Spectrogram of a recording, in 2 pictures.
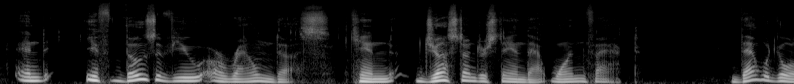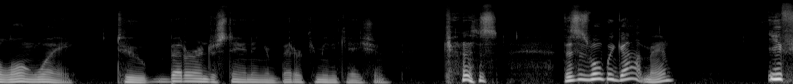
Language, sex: English, male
